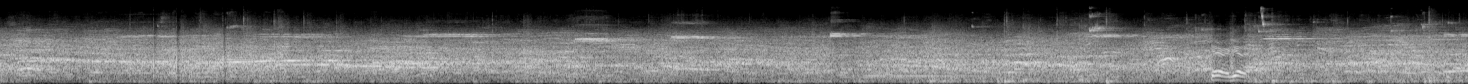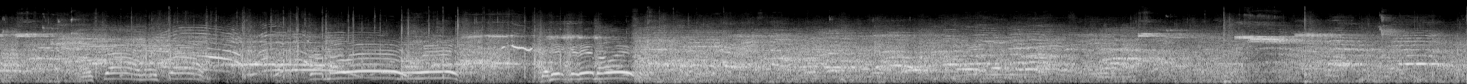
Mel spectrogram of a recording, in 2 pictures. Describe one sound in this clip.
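A crowd of spectators cheers and chatters in a large echoing hall.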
